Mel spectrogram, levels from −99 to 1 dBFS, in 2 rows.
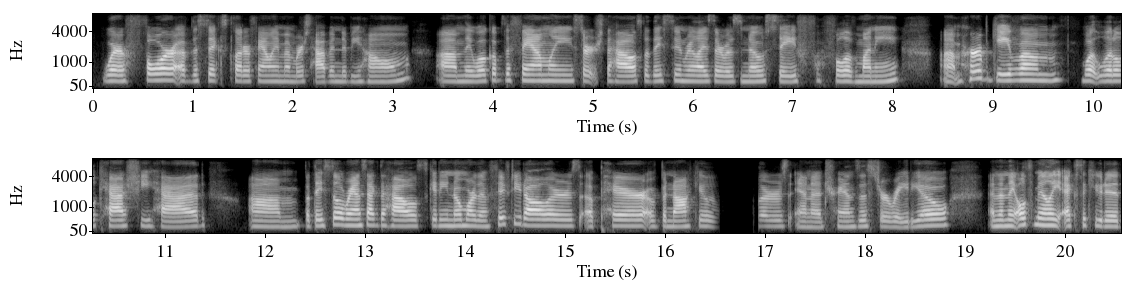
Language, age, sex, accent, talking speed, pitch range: English, 20-39, female, American, 195 wpm, 185-210 Hz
